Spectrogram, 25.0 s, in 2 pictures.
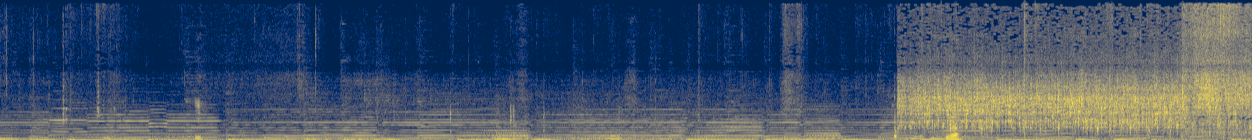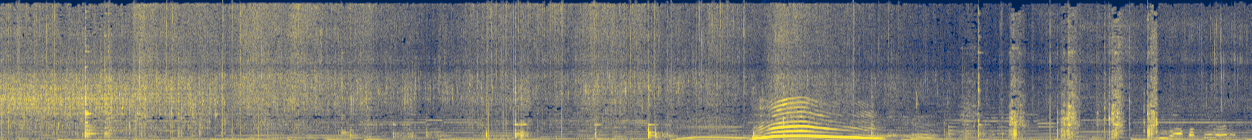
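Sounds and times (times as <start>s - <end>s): shallots sizzling in oil: 7.8s - 25.0s
metal spatula scraping a wok: 11.7s - 19.3s, 21.4s - 25.0s.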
